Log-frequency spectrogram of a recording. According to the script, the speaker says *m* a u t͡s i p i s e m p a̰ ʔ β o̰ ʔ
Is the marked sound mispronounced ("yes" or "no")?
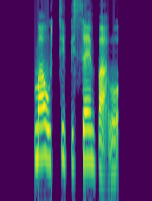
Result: no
